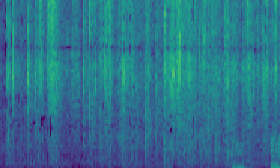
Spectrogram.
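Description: Plastic packaging crinkling and rustling as it is handled close by: a dense run of quick little crackles. A cough comes at the very end.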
